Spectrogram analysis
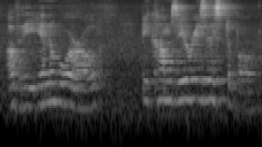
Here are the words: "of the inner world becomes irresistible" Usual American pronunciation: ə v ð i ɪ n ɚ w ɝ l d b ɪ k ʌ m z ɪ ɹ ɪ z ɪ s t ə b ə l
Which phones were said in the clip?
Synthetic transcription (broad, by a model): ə v ð i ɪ n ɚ w ɝ l d b ɪ k ʌ m z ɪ ɹ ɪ z ɪ s t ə b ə l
